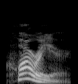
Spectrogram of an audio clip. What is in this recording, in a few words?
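"quarrier", English, British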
